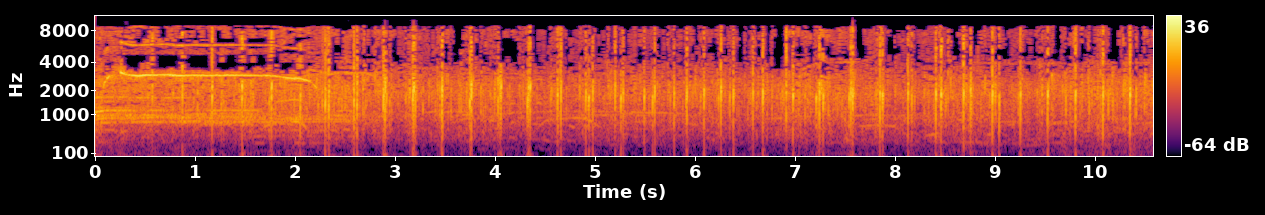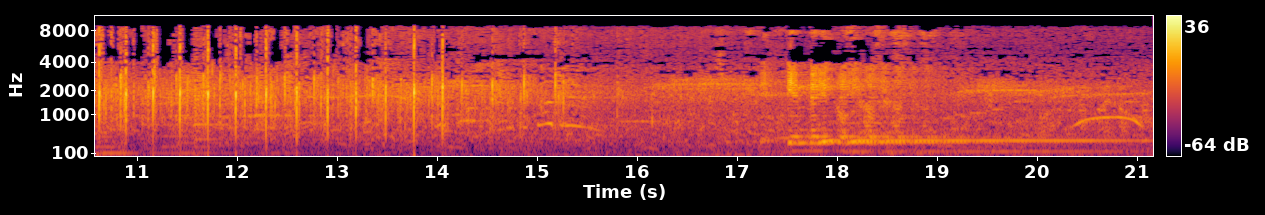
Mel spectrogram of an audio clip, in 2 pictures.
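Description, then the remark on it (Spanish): A large crowd at the Festival de las Culturas bursts into loud applause with cheers and whistles as a performer takes the stage, settling into steady rhythmic clapping that gradually fades, followed by a brief murmur of voices. “Y de nueva cuenta, yo quiero pedir un fuerte aplauso.”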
